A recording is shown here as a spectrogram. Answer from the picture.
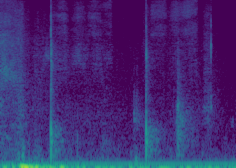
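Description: Stylus tapping and sliding on the glass of a large touchscreen board while writing a sigma sign, with two sharp taps.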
